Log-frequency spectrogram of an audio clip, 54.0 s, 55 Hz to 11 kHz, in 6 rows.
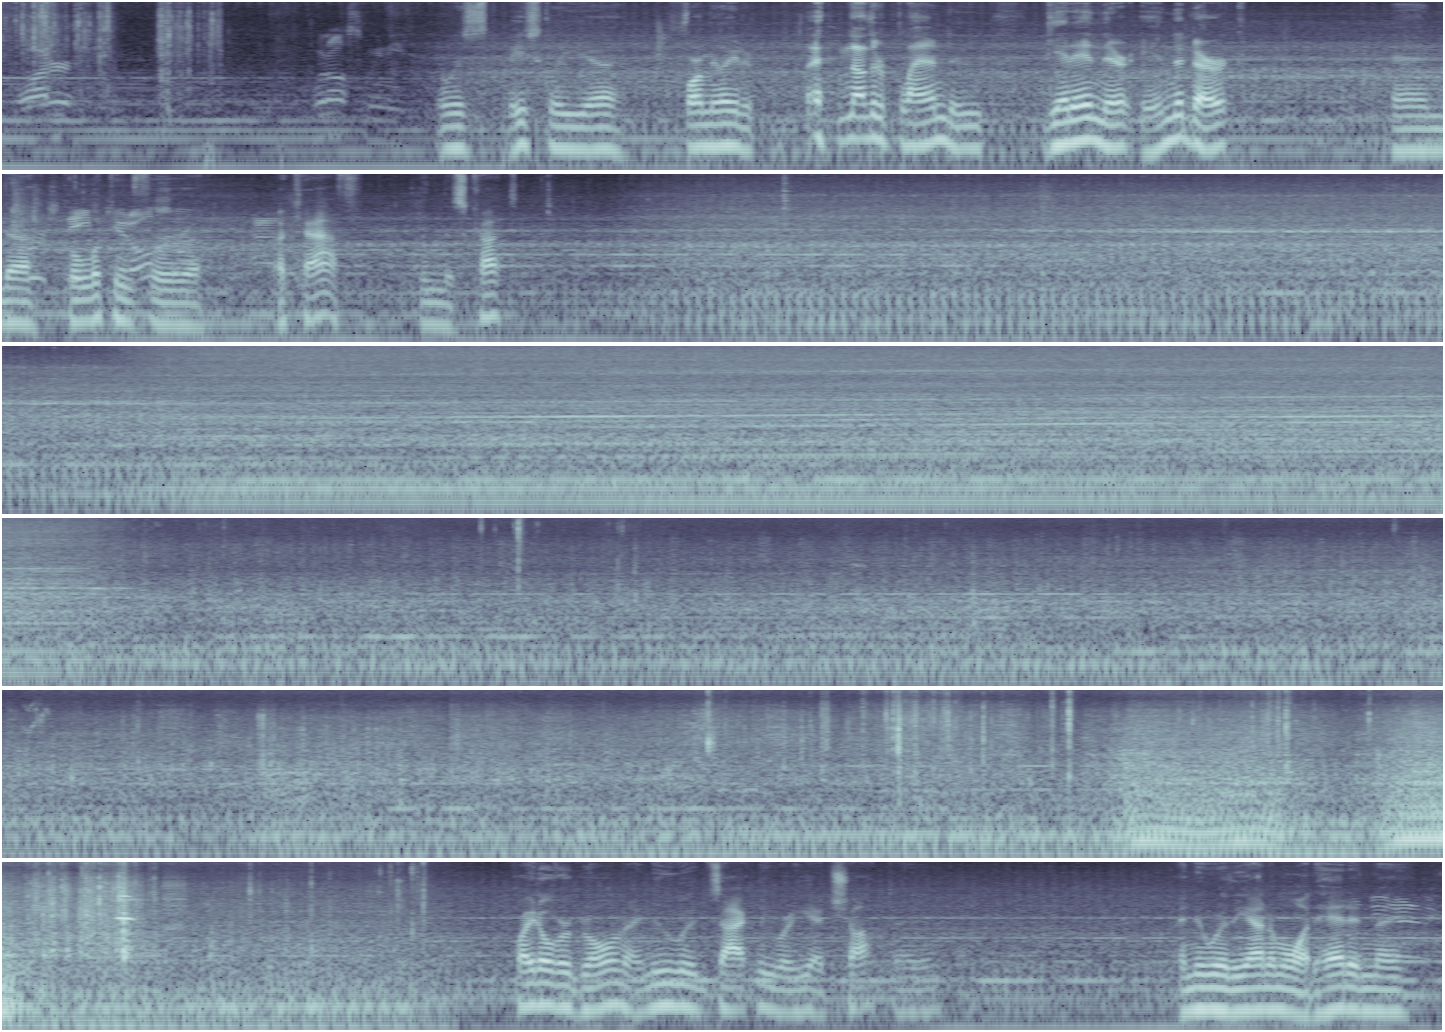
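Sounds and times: faint rising whine: 0.0 - 44.6, 45.3 - 54.0
quad bike engine running: 2.5 - 50.8.

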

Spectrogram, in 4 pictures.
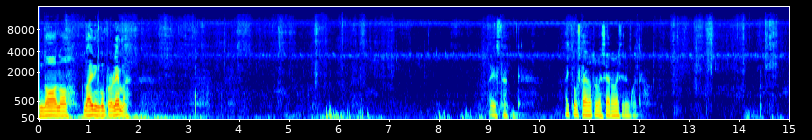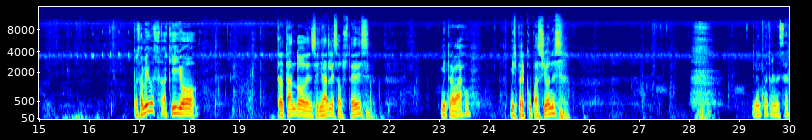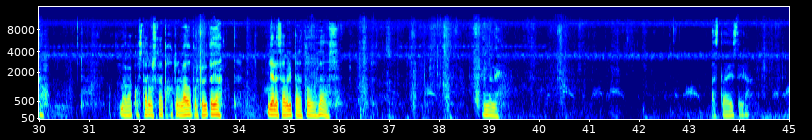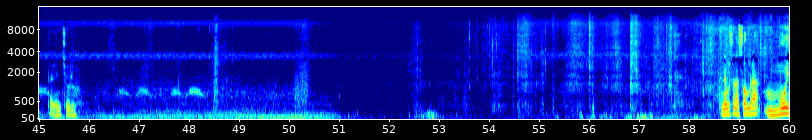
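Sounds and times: footsteps on dry leaves: 0.7 - 7.3, 12.5 - 16.8, 35.3 - 41.0, 52.4 - 60.0
high-pitched insect drone: 12.3 - 20.7, 21.6 - 51.5
faint chirping calls: 28.7 - 31.6, 36.8 - 38.7, 39.4 - 50.6.

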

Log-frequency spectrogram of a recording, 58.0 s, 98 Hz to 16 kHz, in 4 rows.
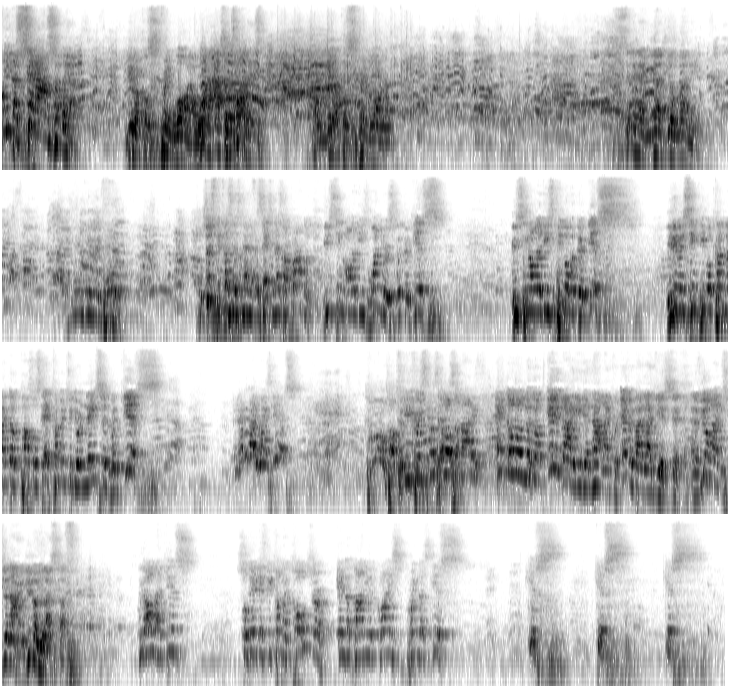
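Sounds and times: amplified preaching: 0.0 - 1.8, 2.4 - 8.0, 18.4 - 23.4, 36.3 - 45.3, 54.0 - 56.2, 56.8 - 57.7
murmur of voices: 0.0 - 58.0
people chattering: 0.0 - 58.0
person speaking in large hall: 0.0 - 58.0.

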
